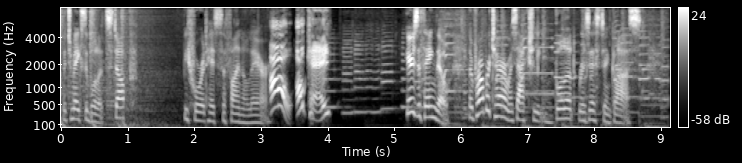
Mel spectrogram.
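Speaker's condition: No condition

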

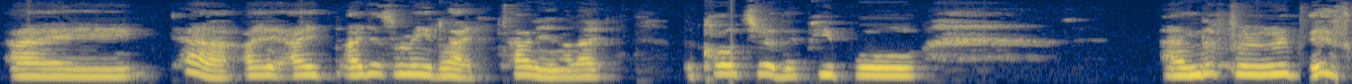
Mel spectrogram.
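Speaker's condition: Stammering; stammer since about age five, caused by childhood trauma, daily, not controllable, affects English and Italian; talking quite fluently, some words or syllables still trip up; mostly fluent, bouncing on words or letters, uses io in Italian; repeated words, prolonged sounds

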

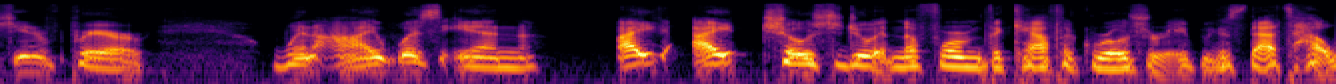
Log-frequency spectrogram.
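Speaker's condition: Vocal cord paralysis, left vocal cord; tracheostomy

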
